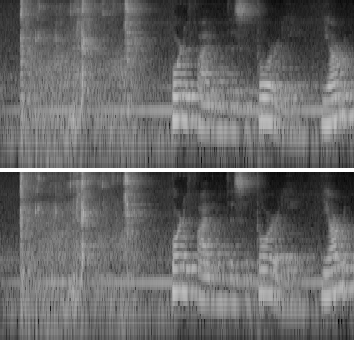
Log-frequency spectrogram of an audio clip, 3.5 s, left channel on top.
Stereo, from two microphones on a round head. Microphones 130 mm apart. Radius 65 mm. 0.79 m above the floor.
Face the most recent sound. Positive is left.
turn(degrees=-35)  # may be behind; listen again after turning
